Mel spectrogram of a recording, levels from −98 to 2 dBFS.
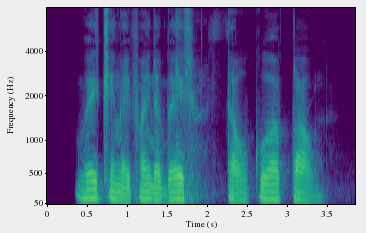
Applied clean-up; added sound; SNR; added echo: neural mask model DeepFilterNet 3.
